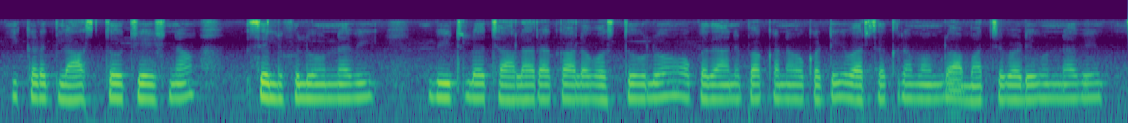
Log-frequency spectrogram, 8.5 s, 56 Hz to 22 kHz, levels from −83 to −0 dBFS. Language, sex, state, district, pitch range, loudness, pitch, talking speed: Telugu, female, Telangana, Mahabubabad, 185-195 Hz, -21 LUFS, 190 Hz, 135 wpm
